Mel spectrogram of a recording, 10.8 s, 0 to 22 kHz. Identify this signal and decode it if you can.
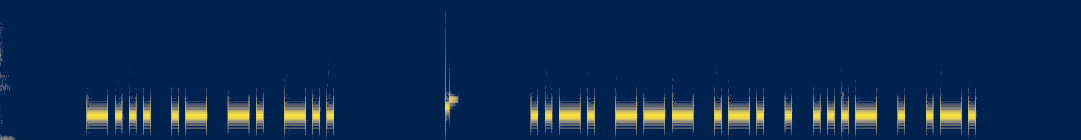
Morse code, heard as a keyed tone, about 17 wpm, 700 Hz. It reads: BAND FOREVER
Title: Sentences from Top 1600 Words - New Word Drill - 17wpm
